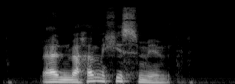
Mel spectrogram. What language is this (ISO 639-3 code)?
kab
